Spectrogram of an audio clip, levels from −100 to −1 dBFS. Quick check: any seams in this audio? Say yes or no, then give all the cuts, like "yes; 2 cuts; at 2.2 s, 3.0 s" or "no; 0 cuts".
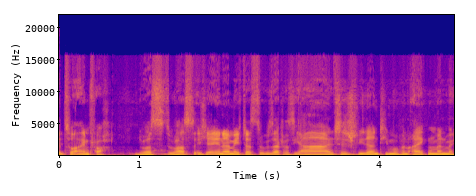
no; 0 cuts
